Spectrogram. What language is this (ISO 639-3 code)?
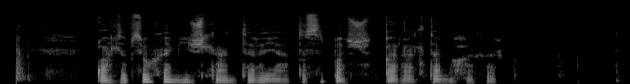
kbd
